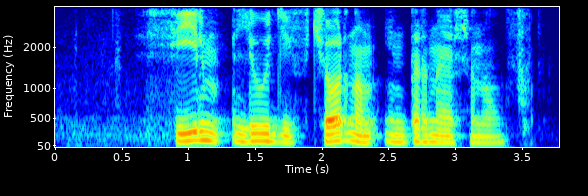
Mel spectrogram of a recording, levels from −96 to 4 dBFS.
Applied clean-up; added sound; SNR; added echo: none; none; none; none.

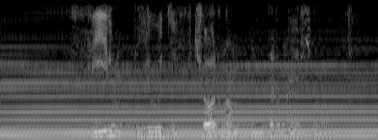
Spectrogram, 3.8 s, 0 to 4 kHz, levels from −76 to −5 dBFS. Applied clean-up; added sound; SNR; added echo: none; Bowed string instrument; -3 dB; none.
